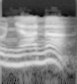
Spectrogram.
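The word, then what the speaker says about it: ñāṇa: a few days ago the dot beneath the the letters mean that they are to to be pronounced with the uh with the front of the tongue touching against the heart pellet they are called cerebrals so nyana and the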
